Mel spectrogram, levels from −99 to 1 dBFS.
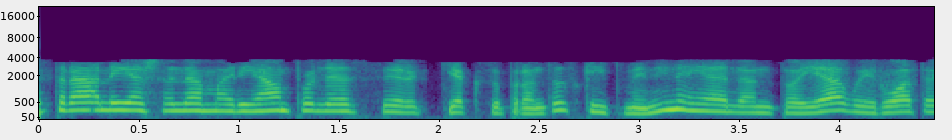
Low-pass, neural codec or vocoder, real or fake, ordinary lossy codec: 3.6 kHz; codec, 16 kHz, 1.1 kbps, Voila-Tokenizer; fake; MP3, 24 kbps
